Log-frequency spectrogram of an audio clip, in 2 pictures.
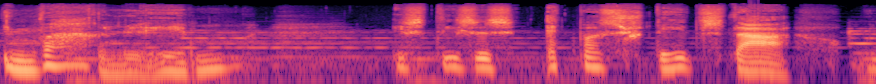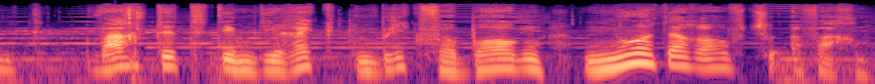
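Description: An actor playing a brooding, philosophical storyteller in a radio drama, with a gravelly voice and a deliberate, ominous delivery. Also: male voice, medium pitch. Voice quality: gravelly, creaky. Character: brooding, philosophical male storyteller musing on order and chaos. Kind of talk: literary radio drama monologue. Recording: music under the voice. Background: music.

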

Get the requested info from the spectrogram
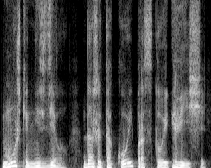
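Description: A man narrating a children's radio play as an expressive, wry storyteller. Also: fairly low pitch, slow pace. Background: music.

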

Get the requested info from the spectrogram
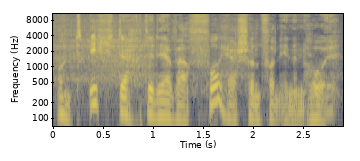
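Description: A man's voice: fairly low pitch, huge pitch swings, moderate pace, a little mellow, a little hiss or hum. A man voicing a sarcastic, grumpy male druid in a parody audio drama, with a dry, mocking way of talking.

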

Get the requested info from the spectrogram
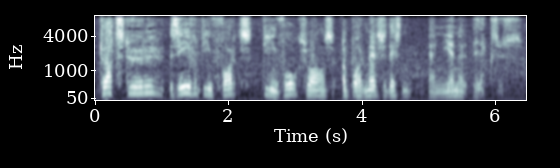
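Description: A man plays a bored Flemish policeman on watch in a television crime drama. He complains in a deadpan, mid-pitched voice. The audio is a little muffled. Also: slow, lightly acted. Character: bored, grumbling male policeman on surveillance. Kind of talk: naturalistic TV crime drama acting. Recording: muffled sound with faint noise.

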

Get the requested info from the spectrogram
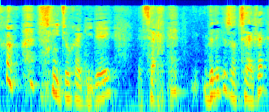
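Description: A male actor plays an easy-going but grumbling male crewman in an early-sixties science fiction radio play. The pitch is medium, and the talk is colloquial, with small hesitations and repeated words. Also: animated, moderate pace, darkish tone, a little hiss or hum, lightly acted. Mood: grumbling, casual. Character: informal, grumbling male spaceship technician. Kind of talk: 1960s Dutch radio drama acting.

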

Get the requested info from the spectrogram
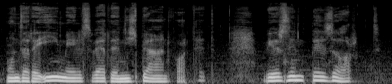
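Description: An actress playing a composed, businesslike government official in a radio drama, measured, discreet and matter-of-fact. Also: female voice, low-pitched, fairly even intonation, warm tone, breathy edge, full character voice. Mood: concerned, matter-of-fact.

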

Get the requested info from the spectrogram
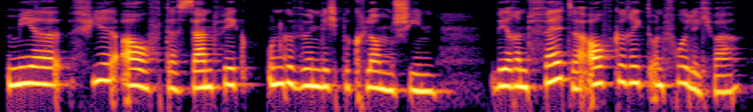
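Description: A woman's voice: a little high, fairly even intonation, slow, a little mellow. An actress playing a sober young woman who gives formal testimony in a radio drama.

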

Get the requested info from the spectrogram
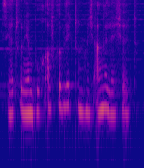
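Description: An actress playing a young cult killer who confesses in a detached, matter-of-fact way in a radio play. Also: female voice, medium pitch, steady tone, brisk, warm tone, soft background music, natural voice. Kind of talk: radio play monologue in testimony form.

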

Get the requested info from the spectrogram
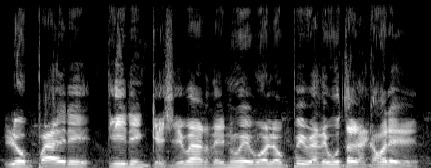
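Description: A man's voice: a little high, fairly even intonation, normal speed, pushed and bright. A man playing a crude, pompous, bigoted police inspector in a comedic radio play, full of macho bluster. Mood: preachy, nostalgic.

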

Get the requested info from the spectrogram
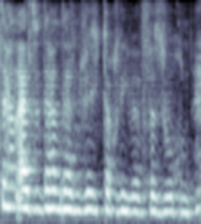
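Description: A woman's voice: mid-range voice, steady tone, fast talker, close to an everyday voice. An actress playing an anxious old lady in a 1960s radio comedy, fluttery, plaintive and repeating herself. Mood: alarmed, dithering. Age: older. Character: dithering, anxious old lady lost with her pet dog.

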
